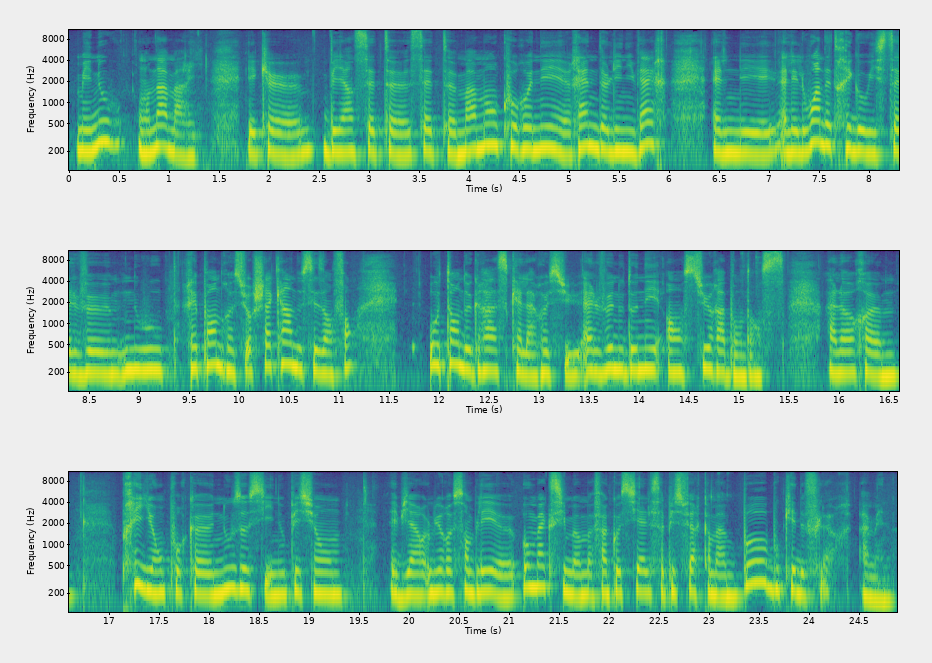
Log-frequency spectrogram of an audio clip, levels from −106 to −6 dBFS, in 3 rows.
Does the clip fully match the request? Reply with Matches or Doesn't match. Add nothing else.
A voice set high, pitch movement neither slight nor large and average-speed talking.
Doesn't match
